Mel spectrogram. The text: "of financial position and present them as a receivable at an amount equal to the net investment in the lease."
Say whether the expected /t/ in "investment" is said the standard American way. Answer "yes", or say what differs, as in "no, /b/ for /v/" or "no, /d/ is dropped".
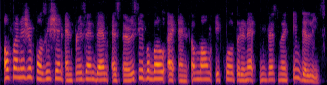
yes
